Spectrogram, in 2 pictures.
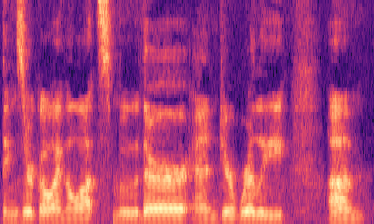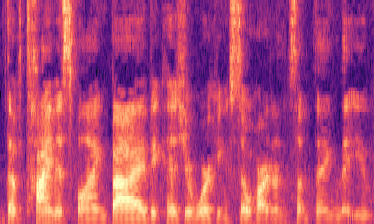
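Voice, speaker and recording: Very low-voiced woman reading tarot. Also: level tone, moderate pace, a little hiss or hum. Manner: rambling, many ums and restarts. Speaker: tarot reader.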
